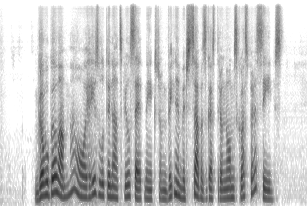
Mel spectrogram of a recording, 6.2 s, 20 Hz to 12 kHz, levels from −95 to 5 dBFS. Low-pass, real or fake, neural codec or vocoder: 10.8 kHz; fake; codec, 16 kHz in and 24 kHz out, 0.6 kbps, FocalCodec, streaming, 2048 codes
